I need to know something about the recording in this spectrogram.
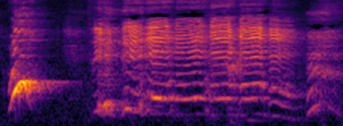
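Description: A sudden short cry, then a woman and children laughing together in quick pulsing giggles for about a second and a half.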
